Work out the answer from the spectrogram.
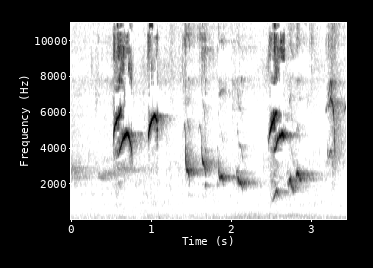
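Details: Mini green leafbird sings for a training recording: a thin level whistle, bright high chips, then a series of falling whistles and rising slurs, over a soft low hum.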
